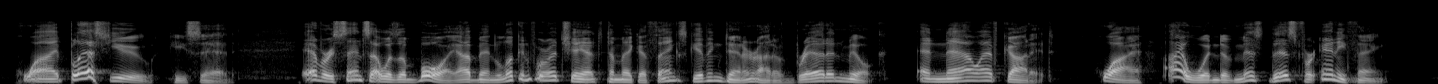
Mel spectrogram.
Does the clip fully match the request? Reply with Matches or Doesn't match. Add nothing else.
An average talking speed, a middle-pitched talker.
Doesn't match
